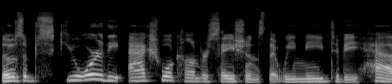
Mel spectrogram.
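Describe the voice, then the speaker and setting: With a normal speaking voice, a man talks at a moderate pace in a fairly high pitch and lively intonation, the sound dry and close with no echo against a quiet background. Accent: American. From rural US. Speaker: writer and academic. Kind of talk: interview.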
